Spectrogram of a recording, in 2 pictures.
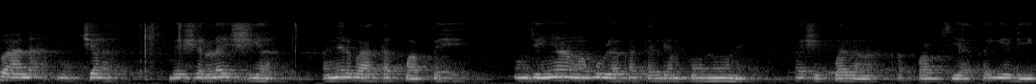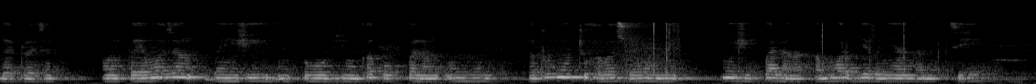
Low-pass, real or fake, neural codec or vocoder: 7.2 kHz; real; none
